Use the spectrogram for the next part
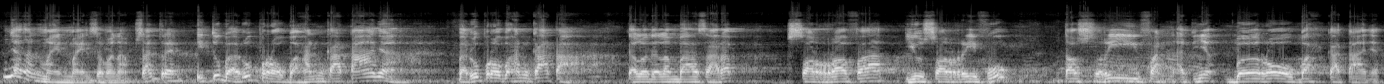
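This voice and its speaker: A man preaching to a large gathering, playful and joking, rattling off rapid chanted recitation. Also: mid-range voice, expressive, fairly bright tone. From Indonesia. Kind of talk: sermon at a large religious gathering. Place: large outdoor or hall gathering at a boarding school. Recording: echoey venue with faint ambient noise.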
